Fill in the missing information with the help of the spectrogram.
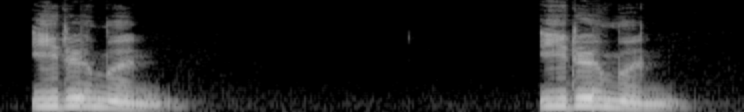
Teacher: The final consonant M in the second syllable 름 of 이름은 is prolonged to the next syllable 은, so we pronounce it 문.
